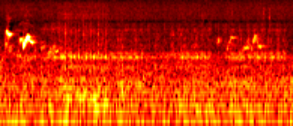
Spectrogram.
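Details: Red-whiskered bulbul at a fight trap with a decoy: one short, bright warbled phrase of quick rising and falling notes opens the clip, then only faint chirps over a steady background tone.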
